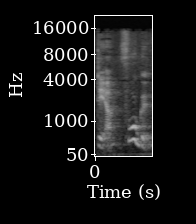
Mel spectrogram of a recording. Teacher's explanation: The V sound in German is actually pronounced as F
